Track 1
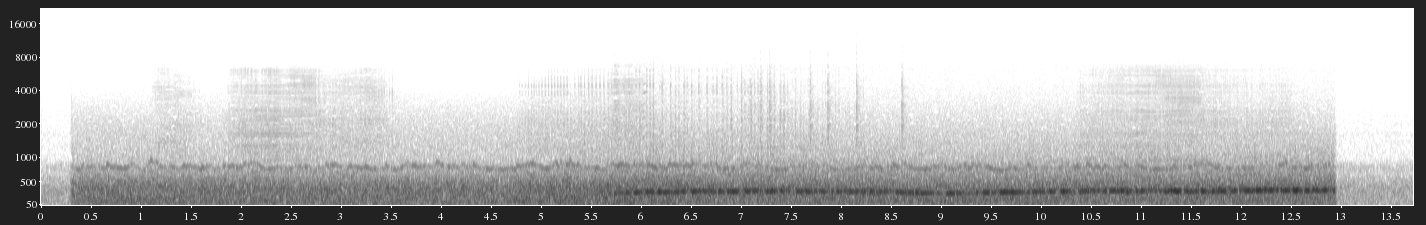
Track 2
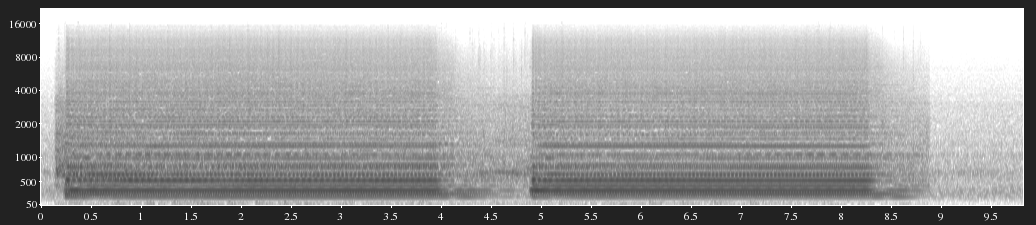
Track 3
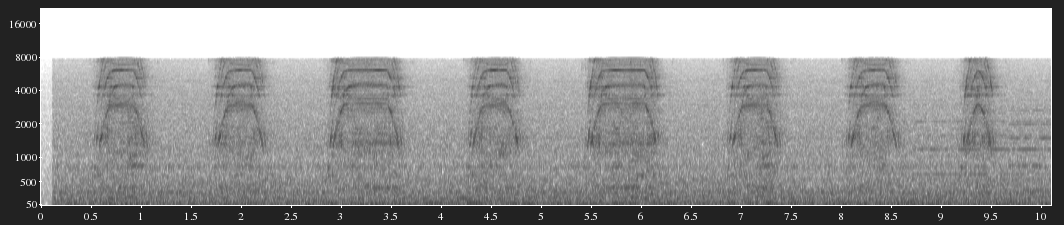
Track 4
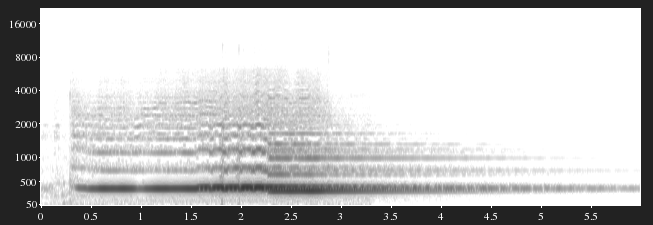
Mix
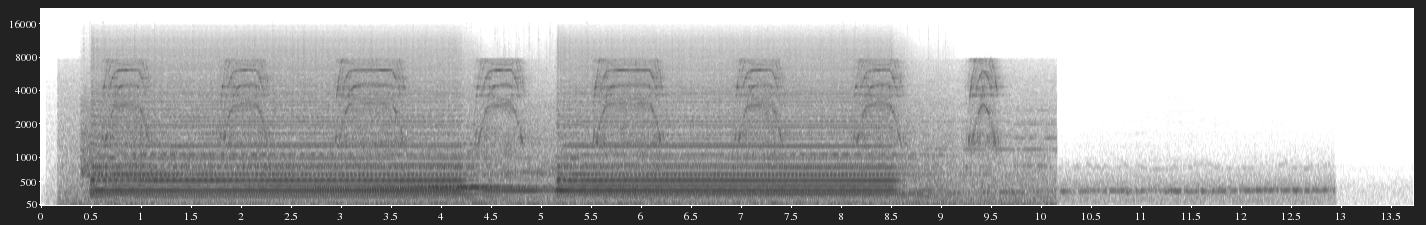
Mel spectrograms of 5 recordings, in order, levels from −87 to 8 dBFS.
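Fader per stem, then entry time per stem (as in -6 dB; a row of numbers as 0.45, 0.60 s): -19.5, +1.5, -8.5, -4.0 dB; 0.00, 0.25, 0.05, 2.15 s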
